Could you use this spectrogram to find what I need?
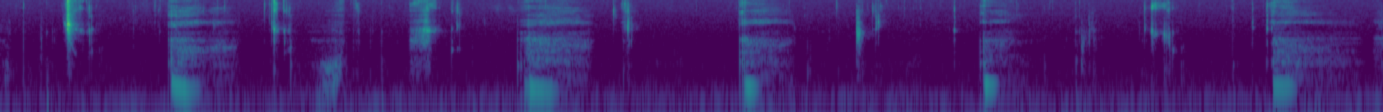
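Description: Wet licking and mouth sounds: many short, soft smacks and clicks at an irregular pace, faint throughout with no speech.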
